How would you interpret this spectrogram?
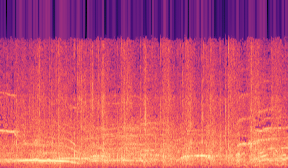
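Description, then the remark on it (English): A crowd of supporters claps steadily and loudly in unison at a hotel in Reykjavik, Iceland, as election results come in, with excited cheers and shouting voices rising over the applause. “This is the scene last April when the election results started to come in at a hotel in Reykjavik where supporters had gathered.”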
